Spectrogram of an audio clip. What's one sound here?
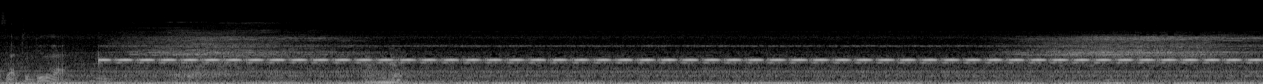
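A steady, rapidly pulsing beep tone plays.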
